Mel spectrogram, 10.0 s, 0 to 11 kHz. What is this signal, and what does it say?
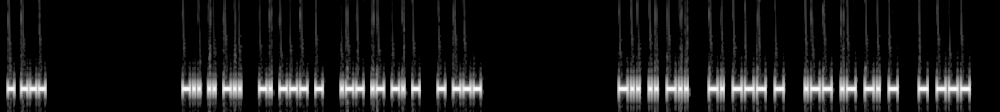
Morse code, heard as a keyed tone, about 50 wpm, 700 Hz. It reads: TO DID NOT WANT TO DID NOT WANT TO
